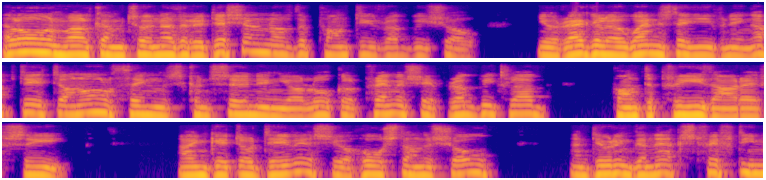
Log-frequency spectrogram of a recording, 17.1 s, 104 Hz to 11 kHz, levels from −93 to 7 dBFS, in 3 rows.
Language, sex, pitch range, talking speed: English, male, 135-155 Hz, 140 wpm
